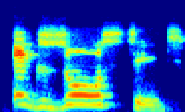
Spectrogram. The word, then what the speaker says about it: exhausted: and the last example the H in this word is silent so the next sound that I have after the H is also a vowel so because I have a vowel after my ex my ex should sound G and because I am not stressing the E the E should sound a exhausted please say after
